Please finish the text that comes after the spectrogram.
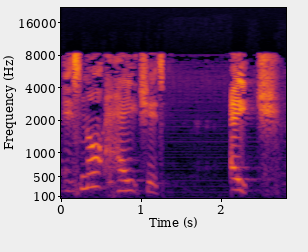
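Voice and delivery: imitating a child correcting "haitch" to "aitch", slowly; H corrected to "aitch". Five-year-old son correcting his father, pointed "aitch" for H. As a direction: say "H" first as "haitch", then as a clean "aitch". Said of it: "made fun of my accent".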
